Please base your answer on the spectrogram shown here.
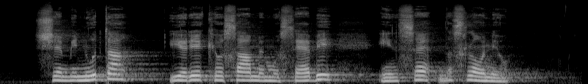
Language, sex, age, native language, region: Slovenian, female, 30-49, Slovenian, Savinja region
